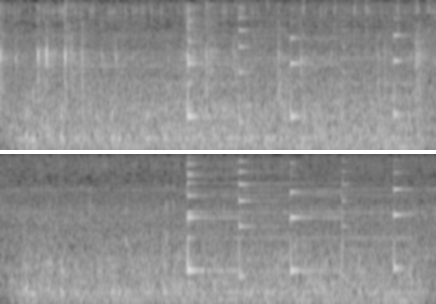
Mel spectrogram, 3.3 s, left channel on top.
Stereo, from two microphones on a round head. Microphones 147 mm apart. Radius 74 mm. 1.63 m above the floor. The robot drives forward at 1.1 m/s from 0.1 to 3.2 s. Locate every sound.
1.4 s a ringtone: 25° right (ahead or behind); by 3.1 s 20° right (ahead or behind)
